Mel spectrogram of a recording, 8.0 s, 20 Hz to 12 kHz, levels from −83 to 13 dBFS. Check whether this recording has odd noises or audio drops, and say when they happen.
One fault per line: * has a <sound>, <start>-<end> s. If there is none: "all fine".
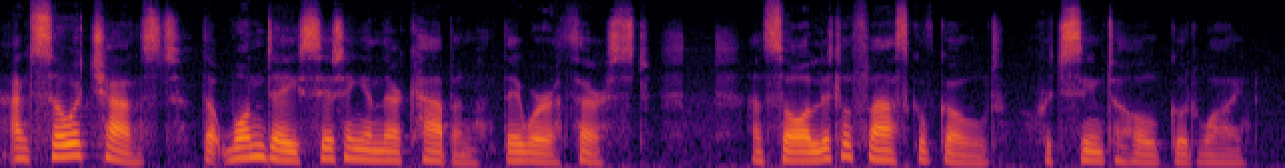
all fine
